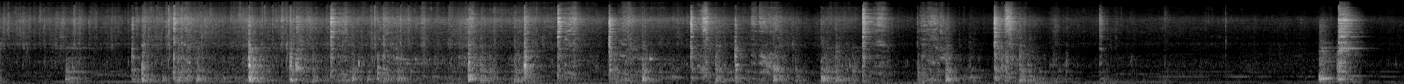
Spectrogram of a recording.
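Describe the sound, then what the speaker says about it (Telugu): Sliced okra fries in a little oil in a pan, a steady sizzle broken by repeated sharp scrapes and clinks of a stirring spoon against the metal, close and fairly loud. "కొంచెం ఆయిల్ వేసుకొని వేపుకుందామండి"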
